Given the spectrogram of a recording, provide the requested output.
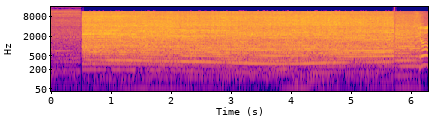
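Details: Toyota Esquire (Noah ZRR80) minivan on a lift with the wheels turning, customer complaint of hum from the CVT: steady droning hum rising and falling slightly with wheel speed; diagnosed as a worn CVT reduction gear, transmission to be replaced with a contract unit.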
